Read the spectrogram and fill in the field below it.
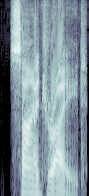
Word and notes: siderite: American English

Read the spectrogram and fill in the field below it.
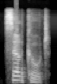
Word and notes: surcoat: Indian

